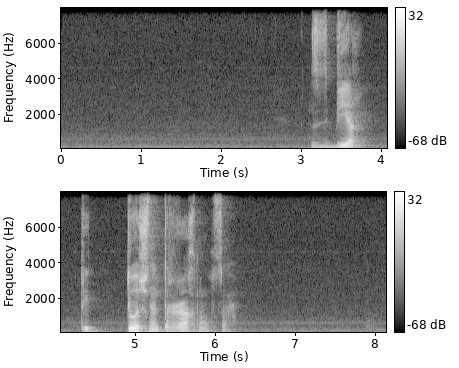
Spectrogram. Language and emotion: Russian, angry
